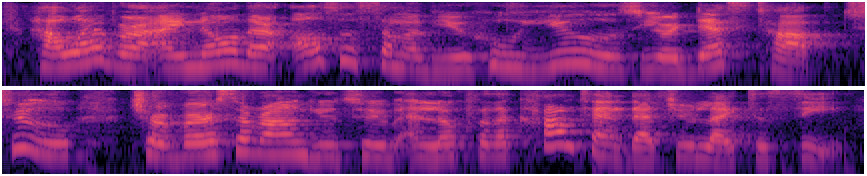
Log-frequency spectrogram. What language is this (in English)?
English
